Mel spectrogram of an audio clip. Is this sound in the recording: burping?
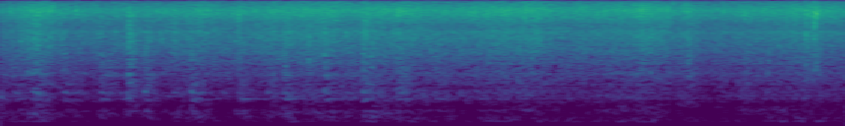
no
